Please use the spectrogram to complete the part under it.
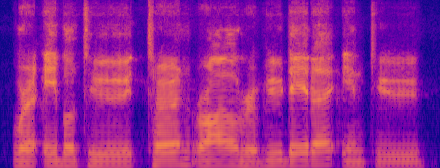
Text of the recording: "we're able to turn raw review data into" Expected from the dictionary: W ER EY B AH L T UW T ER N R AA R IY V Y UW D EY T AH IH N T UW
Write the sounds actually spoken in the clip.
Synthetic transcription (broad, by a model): W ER EY B AH L T UW T ER N R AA R IY V Y UW D EY T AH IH N T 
